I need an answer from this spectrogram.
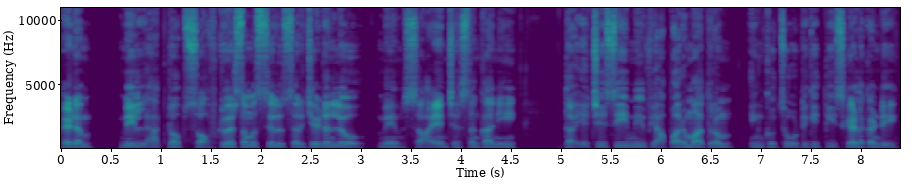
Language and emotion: Telugu, fearful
